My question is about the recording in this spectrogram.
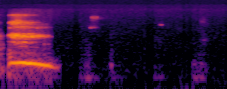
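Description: A person's voice in the first half-second: a short, held sound at one steady pitch. It cuts off, and the rest is dead silence.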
